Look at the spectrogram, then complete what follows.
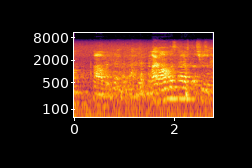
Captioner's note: laughs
